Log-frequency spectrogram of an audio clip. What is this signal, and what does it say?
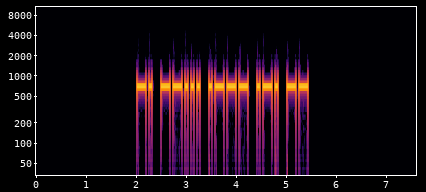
Morse code, heard as a keyed tone, about 21 wpm, 700 Hz. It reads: N7JRM
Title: USA Call Signs - 5 Characters - Repeated 2x - 20wpm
